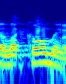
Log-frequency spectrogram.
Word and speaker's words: Lycoming: Lycoming? – Yeah, Lycoming.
